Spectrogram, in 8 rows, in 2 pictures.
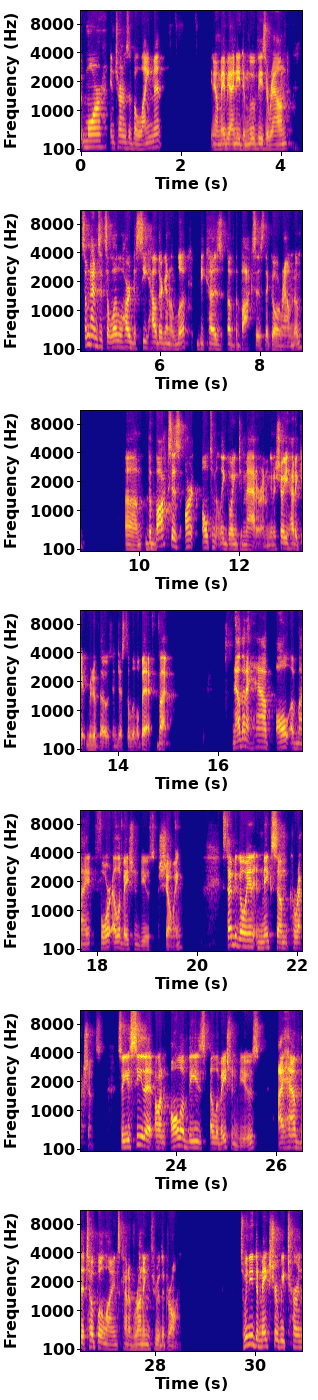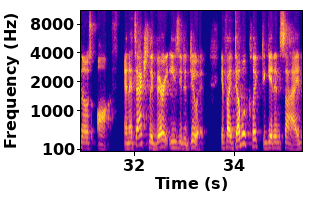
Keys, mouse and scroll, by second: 0.3-1.2 typing, 2.4 click, 3.3 click, 3.8-4.5 typing, 15.2 click, 18.9 click, 19.9 click, 23.5 middle click, 27.7-28.2 scroll, 33.7 F15.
